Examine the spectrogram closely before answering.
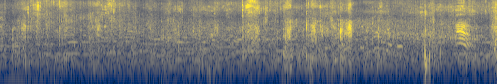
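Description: Ice skates scrape across ice.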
